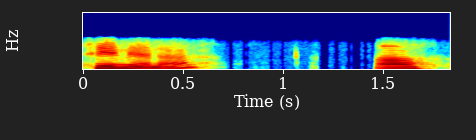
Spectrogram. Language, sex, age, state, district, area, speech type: Kannada, female, 30-45, Karnataka, Mandya, rural, conversation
